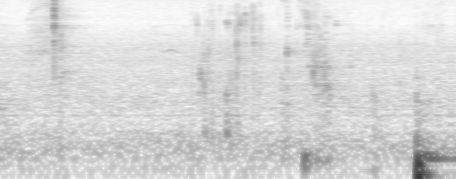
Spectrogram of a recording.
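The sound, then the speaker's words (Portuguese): Someone quietly sips water, with a few small wet slurps and liquid trickles spread over a few seconds, ending in a soft low thud. No one speaks. “preciso tomar uma água.”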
